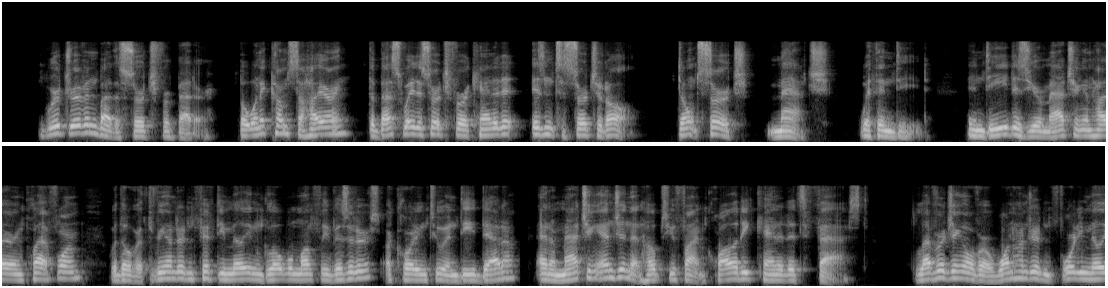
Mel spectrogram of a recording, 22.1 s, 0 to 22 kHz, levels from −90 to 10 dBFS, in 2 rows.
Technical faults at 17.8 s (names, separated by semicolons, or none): none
